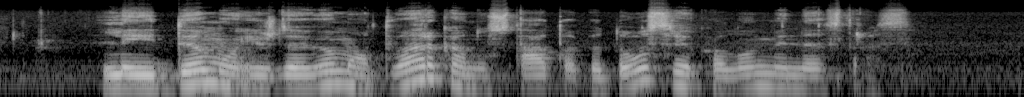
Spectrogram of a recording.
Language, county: Lithuanian, Šiauliai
